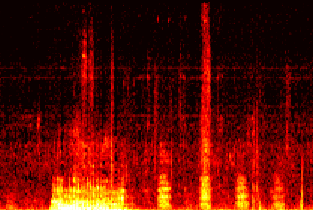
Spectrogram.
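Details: A one-year-old Basenji mix named Woody, living in a foster home, lets out a long rough howl-like cry followed by several short yelps; faint music underneath.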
